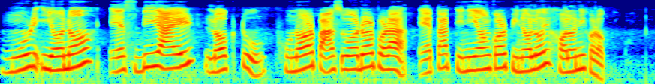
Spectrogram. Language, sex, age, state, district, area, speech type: Assamese, female, 30-45, Assam, Biswanath, rural, read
